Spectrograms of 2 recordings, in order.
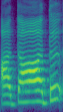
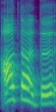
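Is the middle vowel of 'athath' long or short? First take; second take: long; short. First: The middle vowel is drawn out long. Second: The middle vowel is kept short. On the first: The speaker calls it wrong. "ആവശ്യമില്ലാത്ത അകാരം കയറി വരേണ്ട" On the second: The speaker calls it right. "അതത് എന്നുള്ള രീതിയിൽ ഉപയോഗിച്ചാൽ മതിയാകും"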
